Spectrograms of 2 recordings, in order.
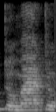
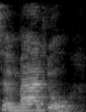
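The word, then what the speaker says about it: tomato: अक्सर हम टोमेटो बोलते हैं, this is wrong, it इज टोमेटो। Means जो ओ की साउंड है हमें इसको ई की साउंड निकालना है, दिस इज टोमेटो।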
